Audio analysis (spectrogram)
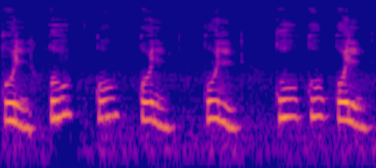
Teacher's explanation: لام جو ہے یہ اپنے سے پہلے متحرک حرف کے ساتھ ملا کے پڑھا جاتا ہے،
